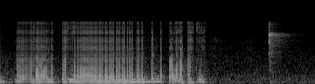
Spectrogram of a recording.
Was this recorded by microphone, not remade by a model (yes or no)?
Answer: yes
